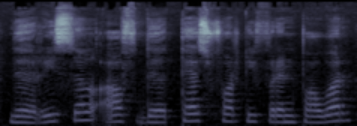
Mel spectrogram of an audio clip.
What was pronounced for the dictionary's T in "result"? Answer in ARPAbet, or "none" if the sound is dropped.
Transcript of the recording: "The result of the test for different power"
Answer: none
